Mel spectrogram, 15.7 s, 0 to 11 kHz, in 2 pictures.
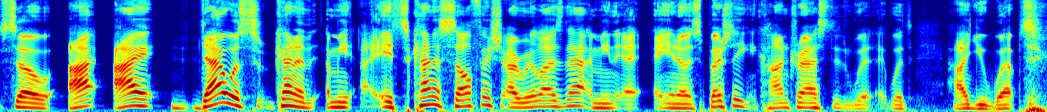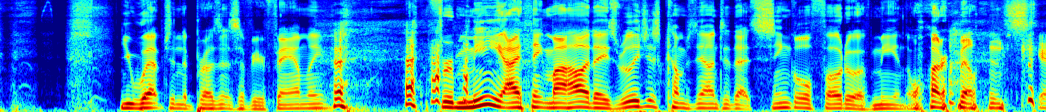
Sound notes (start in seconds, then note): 7.8 chuckles; 10.2 laughs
